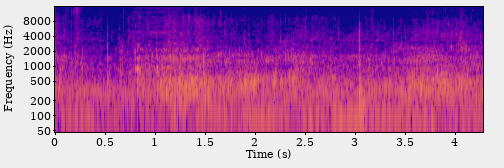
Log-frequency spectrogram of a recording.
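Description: Water sloshing and splashing against a canoe, mixed with muffled rubbing and a few light knocks.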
